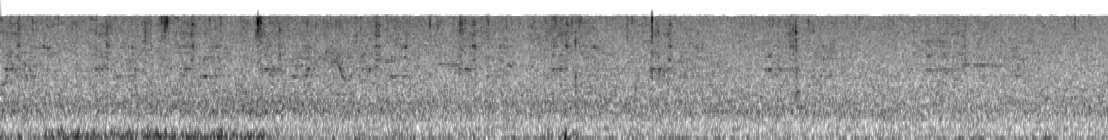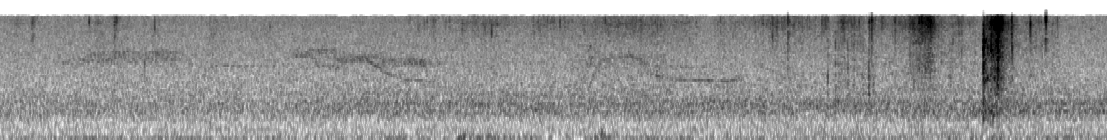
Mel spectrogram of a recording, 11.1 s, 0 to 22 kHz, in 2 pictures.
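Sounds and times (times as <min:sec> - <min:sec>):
steady background hiss: 0:00.0 - 0:11.0
faint bird chirps: 0:08.5 - 0:09.4.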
